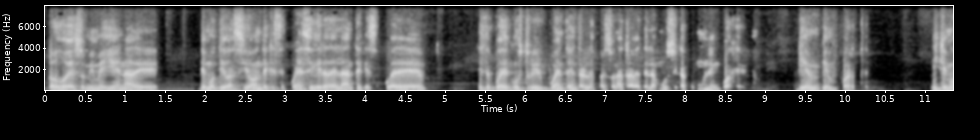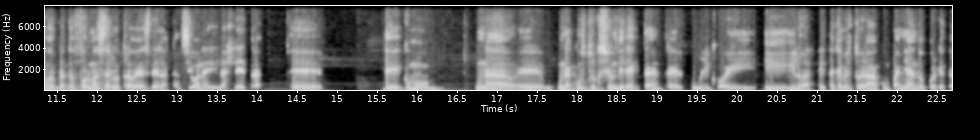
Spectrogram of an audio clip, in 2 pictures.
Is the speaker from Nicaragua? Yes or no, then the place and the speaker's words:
yes; Nicaragua; also born or lived in El Salvador; yo nací en El Salvador, pero me crié en Nicaragua pues toda mi vida, pues, o sea, desde que tengo 5 años. Entonces son 35 años de estar viviendo en Nicaragua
